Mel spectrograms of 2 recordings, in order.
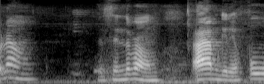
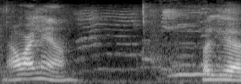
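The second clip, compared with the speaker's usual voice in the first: ordinary talk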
